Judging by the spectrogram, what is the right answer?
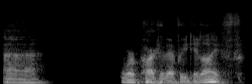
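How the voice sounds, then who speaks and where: A man who grew up in Ireland, with a very deep voice, hosts a reflective interview on a video call. He talks slowly and thoughtfully, with many ums and restarts. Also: fairly even intonation, a little mellow, breathy edge. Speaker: podcast host. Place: living room at home.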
